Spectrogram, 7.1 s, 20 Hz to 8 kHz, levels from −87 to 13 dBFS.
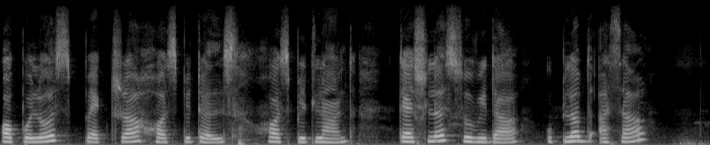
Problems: none marked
